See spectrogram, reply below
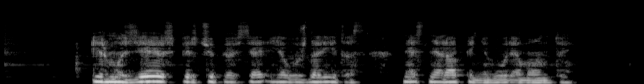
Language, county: Lithuanian, Telšiai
